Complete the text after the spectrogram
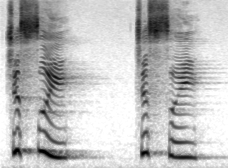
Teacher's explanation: And here you have to remember, just memorize it, that this a sound is pronounced as e, not as a.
